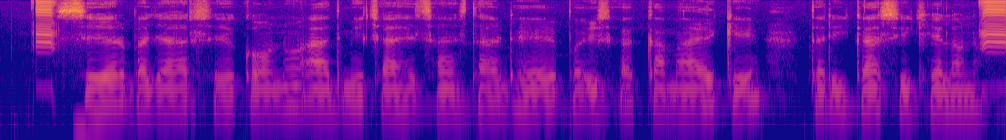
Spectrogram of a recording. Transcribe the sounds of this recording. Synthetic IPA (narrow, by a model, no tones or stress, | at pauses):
seɾbəd͡ʒaɾsekonoad̪mit͡ʃaɦisə̃nst̪ʰaɖʱeɾpəɪsakːəmajeke | t̪əɾikasikʰelən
